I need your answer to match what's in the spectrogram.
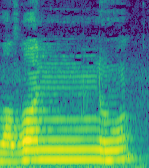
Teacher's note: غو کو موٹا پڑھنا ہے اور نون کے اوپر غنہ کرنا ہے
